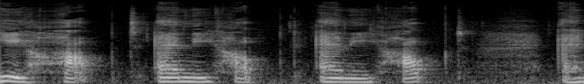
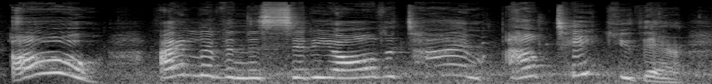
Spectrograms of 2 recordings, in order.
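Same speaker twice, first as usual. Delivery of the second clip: high, bright-voiced offer; the wind eager to help; cheerful wind; 12 semitones higher, 4 dB louder than usual. A narrator's reading. Wind offering the chick a ride, high.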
